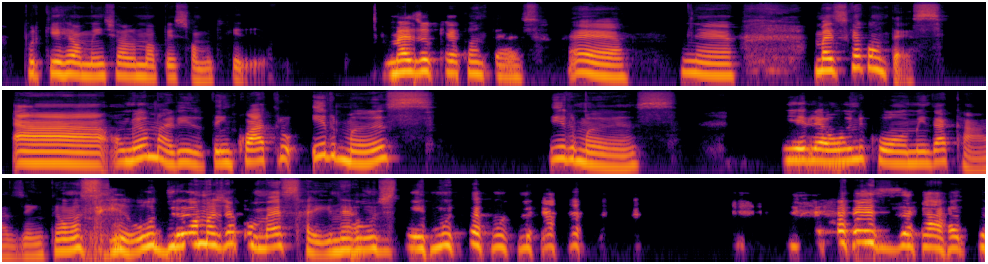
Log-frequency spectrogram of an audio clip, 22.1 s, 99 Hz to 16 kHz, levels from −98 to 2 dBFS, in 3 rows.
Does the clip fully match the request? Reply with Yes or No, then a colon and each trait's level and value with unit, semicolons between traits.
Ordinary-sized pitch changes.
Yes: average, 4.4 semitones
